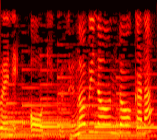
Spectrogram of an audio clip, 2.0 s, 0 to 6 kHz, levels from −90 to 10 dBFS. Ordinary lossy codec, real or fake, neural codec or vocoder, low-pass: none; real; none; 5.4 kHz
